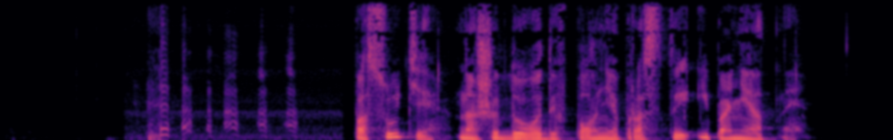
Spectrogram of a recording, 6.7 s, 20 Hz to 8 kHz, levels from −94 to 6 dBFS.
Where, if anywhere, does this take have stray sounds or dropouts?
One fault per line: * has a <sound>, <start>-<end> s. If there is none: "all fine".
* has a laugh, 1.0-2.3 s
